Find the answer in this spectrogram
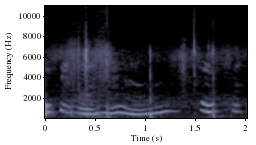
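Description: A soft, wordless whimpering voice: one wavering, drawn-out tone lasting about a second, with a few faint short sounds after it.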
